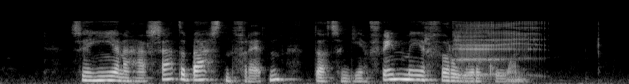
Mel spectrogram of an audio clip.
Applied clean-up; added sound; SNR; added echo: none; Burping, eructation; 11 dB; none.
